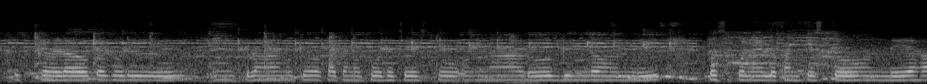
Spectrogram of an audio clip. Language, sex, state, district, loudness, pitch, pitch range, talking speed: Telugu, female, Andhra Pradesh, Anantapur, -27 LUFS, 200 Hz, 195-205 Hz, 90 wpm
